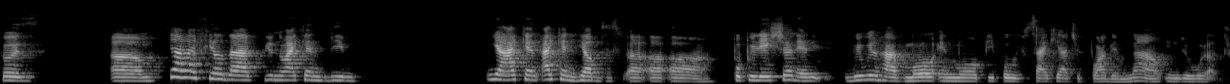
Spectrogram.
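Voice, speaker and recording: A woman's fairly low voice with a bright, sharp tone and a non-native accent, ordinary pitch variation, a moderate pace, and a quiet background. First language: not English. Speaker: psychiatric nursing student. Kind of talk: testimony in panel discussion. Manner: halting.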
